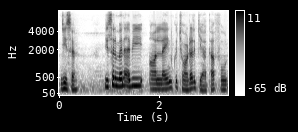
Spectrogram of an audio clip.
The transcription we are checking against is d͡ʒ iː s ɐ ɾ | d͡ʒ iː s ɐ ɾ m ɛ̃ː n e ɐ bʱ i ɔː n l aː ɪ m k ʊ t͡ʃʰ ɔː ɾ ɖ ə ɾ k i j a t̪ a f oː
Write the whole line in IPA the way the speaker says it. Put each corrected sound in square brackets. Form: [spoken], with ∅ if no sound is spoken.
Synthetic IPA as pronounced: d͡ʒ iː s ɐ ɾ | d͡ʒ iː s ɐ ɾ m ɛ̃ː n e ɐ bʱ i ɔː n l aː ɪ [n] k ʊ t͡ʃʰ ɔː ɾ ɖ ə ɾ k i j a [t̪ʰ] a f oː

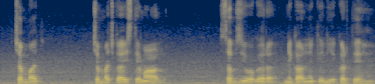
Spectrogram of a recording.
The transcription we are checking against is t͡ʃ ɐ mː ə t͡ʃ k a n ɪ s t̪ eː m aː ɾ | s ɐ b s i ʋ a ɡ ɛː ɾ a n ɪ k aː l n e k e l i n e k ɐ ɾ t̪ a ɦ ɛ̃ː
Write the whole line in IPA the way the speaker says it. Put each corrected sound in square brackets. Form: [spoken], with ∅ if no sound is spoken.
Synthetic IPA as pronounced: t͡ʃ ɐ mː ə t͡ʃ k a [∅] ɪ s t̪ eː m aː [l] | s ɐ b [z] i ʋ [ɐ] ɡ ɛː ɾ a n ɪ k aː l n e k e l i [∅] e k ɐ ɾ t̪ [e] ɦ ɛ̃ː

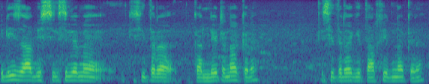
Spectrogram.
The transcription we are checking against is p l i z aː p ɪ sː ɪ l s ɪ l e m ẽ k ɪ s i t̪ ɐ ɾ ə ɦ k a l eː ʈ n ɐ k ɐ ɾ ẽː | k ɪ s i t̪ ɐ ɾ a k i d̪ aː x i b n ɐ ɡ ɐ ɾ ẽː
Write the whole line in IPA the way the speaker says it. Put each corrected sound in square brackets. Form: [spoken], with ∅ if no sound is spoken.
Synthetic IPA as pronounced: p l [iː] z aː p ɪ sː ɪ l s ɪ l e m ẽ k ɪ s i t̪ ɐ ɾ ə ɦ k a l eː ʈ n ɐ k ɐ ɾ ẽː | k ɪ s i t̪ ɐ ɾ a k i [t̪] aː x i b n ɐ [k] ɐ ɾ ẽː

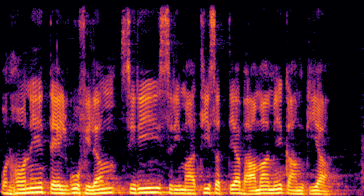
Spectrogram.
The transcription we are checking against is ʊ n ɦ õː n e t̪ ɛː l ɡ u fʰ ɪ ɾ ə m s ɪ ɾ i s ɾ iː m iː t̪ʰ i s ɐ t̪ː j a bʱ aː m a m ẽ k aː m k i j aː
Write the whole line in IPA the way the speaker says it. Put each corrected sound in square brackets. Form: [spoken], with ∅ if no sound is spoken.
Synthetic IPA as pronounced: ʊ n ɦ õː n e t̪ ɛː l ɡ u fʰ ɪ [l] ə m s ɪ ɾ i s ɾ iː m [aː] t̪ʰ i s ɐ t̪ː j a bʱ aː m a m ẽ k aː m k i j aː

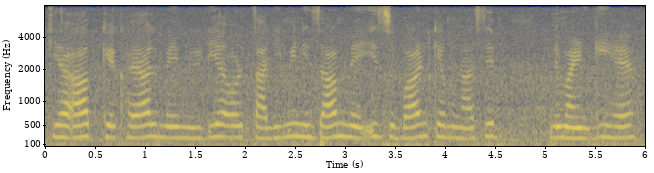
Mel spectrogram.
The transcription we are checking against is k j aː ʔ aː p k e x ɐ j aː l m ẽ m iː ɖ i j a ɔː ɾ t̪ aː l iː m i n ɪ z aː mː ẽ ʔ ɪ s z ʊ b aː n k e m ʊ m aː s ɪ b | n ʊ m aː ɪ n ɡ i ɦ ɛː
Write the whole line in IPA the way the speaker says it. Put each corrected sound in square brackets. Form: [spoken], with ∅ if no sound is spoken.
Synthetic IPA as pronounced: k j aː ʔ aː p k e x ɐ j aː l m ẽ m iː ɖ i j a ɔː ɾ t̪ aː l iː m i n ɪ z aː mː ẽ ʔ ɪ s z ʊ b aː n k e m ʊ [n] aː s ɪ b | n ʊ m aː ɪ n ɡ i ɦ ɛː

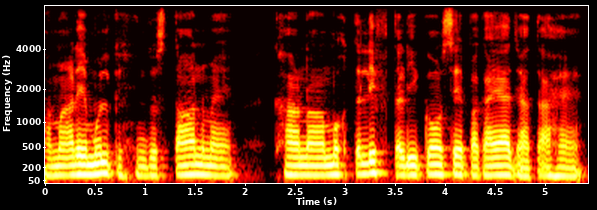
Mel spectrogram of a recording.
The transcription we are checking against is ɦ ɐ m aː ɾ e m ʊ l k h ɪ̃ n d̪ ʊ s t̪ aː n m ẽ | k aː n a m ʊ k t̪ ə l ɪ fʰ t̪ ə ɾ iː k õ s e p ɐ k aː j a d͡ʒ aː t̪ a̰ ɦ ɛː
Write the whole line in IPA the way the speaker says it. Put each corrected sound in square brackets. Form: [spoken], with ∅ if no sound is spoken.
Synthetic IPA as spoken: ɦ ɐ m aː ɾ e m ʊ l k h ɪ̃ n d̪ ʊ s t̪ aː n m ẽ | [kʰ] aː n a m ʊ [x] t̪ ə l ɪ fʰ t̪ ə ɾ iː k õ s e p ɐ k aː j a d͡ʒ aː t̪ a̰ ɦ ɛː

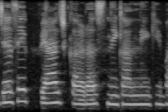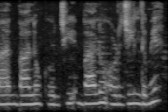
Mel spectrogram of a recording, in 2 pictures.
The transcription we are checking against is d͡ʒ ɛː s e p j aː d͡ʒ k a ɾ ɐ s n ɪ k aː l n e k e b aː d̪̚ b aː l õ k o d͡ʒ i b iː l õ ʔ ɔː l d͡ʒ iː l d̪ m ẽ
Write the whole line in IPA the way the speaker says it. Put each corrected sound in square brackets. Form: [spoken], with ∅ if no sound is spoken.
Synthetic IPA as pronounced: d͡ʒ ɛː s e p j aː d͡ʒ k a ɾ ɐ s n ɪ k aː l n e k e b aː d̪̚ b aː l õ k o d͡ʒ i b [aː] l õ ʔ ɔː [ɾ] d͡ʒ iː l d̪ m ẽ

